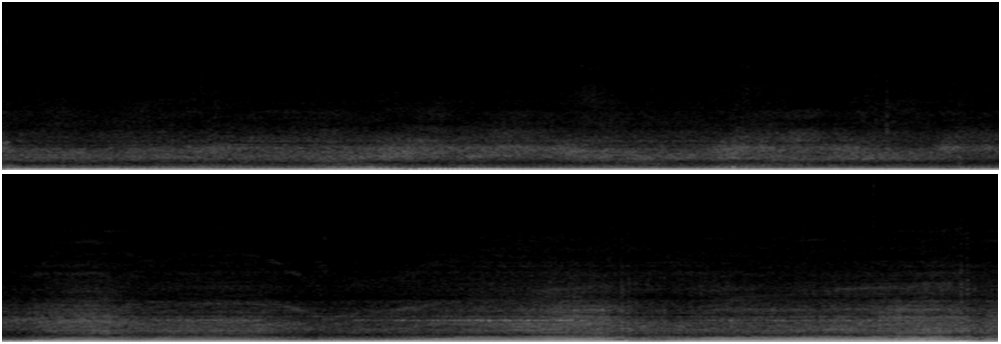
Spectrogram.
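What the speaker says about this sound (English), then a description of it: "Wow, a lot of traffic." Heavy rush-hour road traffic at five o'clock, with cars and motorcycles rumbling past close by in a steady low drone, engines revving and pitching up and down as vehicles accelerate and pass.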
